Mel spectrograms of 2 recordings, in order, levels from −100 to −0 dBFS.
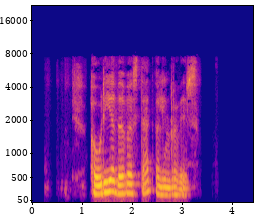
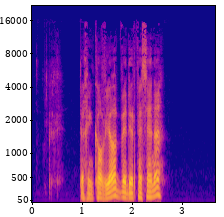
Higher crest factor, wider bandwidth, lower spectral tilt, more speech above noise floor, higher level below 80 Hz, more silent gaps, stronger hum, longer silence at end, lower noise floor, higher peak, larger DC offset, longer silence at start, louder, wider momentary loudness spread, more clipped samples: about the same, 16 dB vs 20 dB; second, 7.8 kHz vs 16 kHz; about the same, -6.5 dB/octave vs -6.5 dB/octave; second, 28 dB vs 65 dB; second, -60 dBFS vs -50 dBFS; neither; neither; about the same, 1.15 s vs 1.1 s; second, -43 dBFS vs -83 dBFS; about the same, -2 dBFS vs -2 dBFS; neither; about the same, 0.9 s vs 0.95 s; first, -16 LUFS vs -19 LUFS; first, 13 LU vs 10 LU; neither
